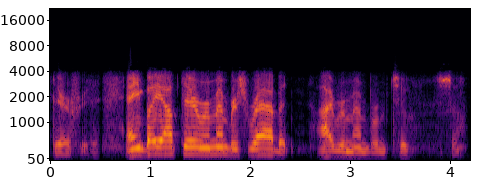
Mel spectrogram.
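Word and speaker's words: Wrabit: are you familiar with a band called rabbit spelled with a w w-r-a-b-i-t no they were from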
